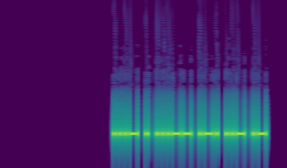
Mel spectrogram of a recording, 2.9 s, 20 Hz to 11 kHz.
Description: Morse code, heard as a keyed tone, about 46 wpm, 700 Hz. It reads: VE3RUA
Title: Call Signs - 45wpm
